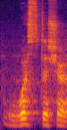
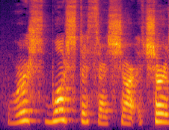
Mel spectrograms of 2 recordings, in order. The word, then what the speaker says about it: Worcestershire: Han, can you tell us how to pronounce correctly that word? Worcestershire sauce. Worcestershire sauce. ¿Se dan cuenta? No es tan fácil, pero say it again, honey. Worcestershire. Worcestershire.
